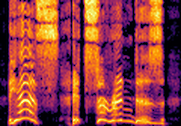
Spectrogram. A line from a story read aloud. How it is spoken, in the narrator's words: shrieked Mrs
